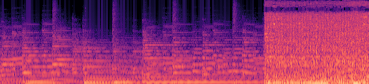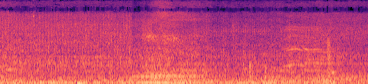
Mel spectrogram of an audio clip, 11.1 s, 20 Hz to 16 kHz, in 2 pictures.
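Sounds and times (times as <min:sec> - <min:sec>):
vehicle engine revving: 0:04.0 - 0:11.0.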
